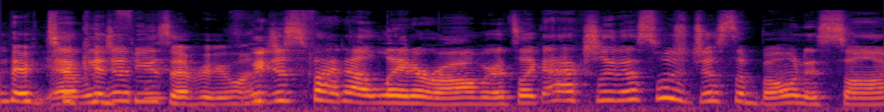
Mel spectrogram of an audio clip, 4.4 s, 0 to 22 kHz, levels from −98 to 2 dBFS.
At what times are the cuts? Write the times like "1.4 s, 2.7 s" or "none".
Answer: none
